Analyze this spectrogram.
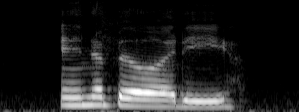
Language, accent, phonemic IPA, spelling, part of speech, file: English, US, /ˌɪnəˈbɪlɪti/, inability, noun, En-us-inability.ogg
- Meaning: 1. Lack of the ability to do something; incapability 2. Lack of the option to do something; powerlessness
